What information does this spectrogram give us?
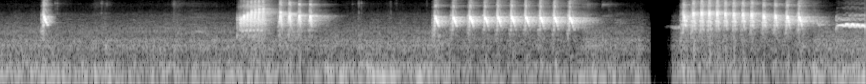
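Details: Short bursts of fast repeated notes separated by silences, from a sooty-headed bulbul (kapas tembak) in ngebren song.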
